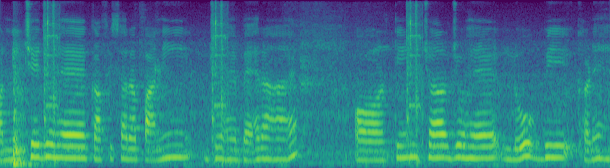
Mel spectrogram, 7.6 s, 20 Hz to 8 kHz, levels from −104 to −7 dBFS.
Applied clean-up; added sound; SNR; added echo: none; Printer; 8 dB; none.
